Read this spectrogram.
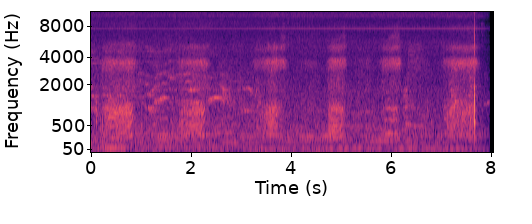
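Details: Two-month-old baby girl snoring: soft, rattly noisy breaths about every second, with some wheezy tones and a steady low hum behind; infant snoring.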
